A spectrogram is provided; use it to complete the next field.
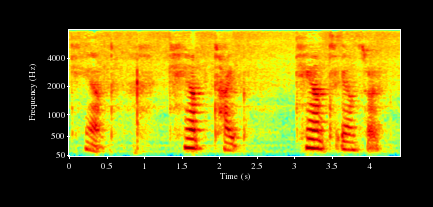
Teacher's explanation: you can hear the complete vowel with the CA N and you hear a little T sound at the end of the word but it's pretty quiet can't can't type can't answer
